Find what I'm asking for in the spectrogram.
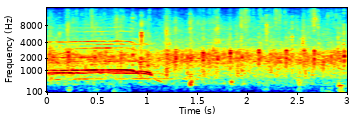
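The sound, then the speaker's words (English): Audience applause greets a speaker coming to the stage, a dense, steady wash of clapping that holds at an even, loud level for the full three seconds. “would you put your hands together and please welcome my daughter, McKenna Fishbook, to the stage as she comes”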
